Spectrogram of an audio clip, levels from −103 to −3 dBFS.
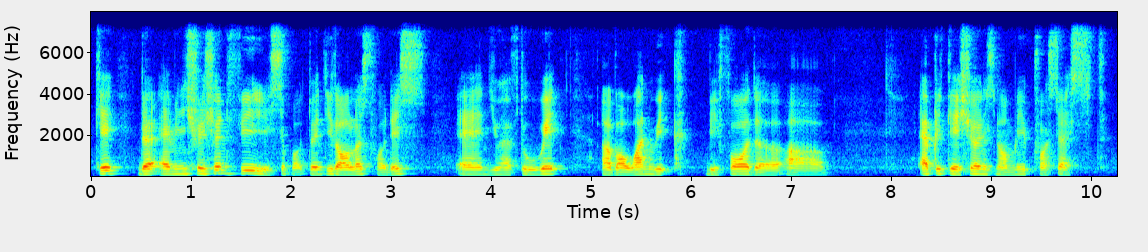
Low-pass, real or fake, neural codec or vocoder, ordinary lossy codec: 7.2 kHz; real; none; none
